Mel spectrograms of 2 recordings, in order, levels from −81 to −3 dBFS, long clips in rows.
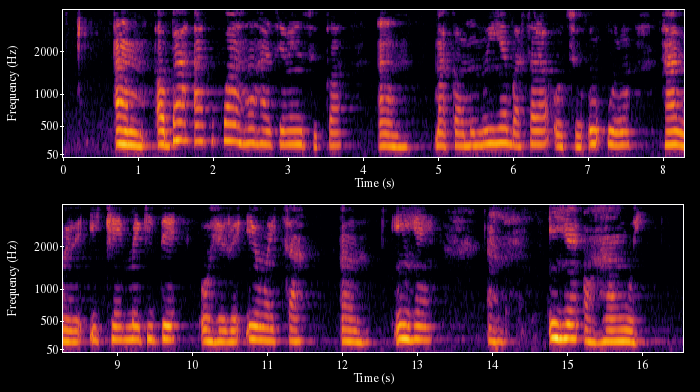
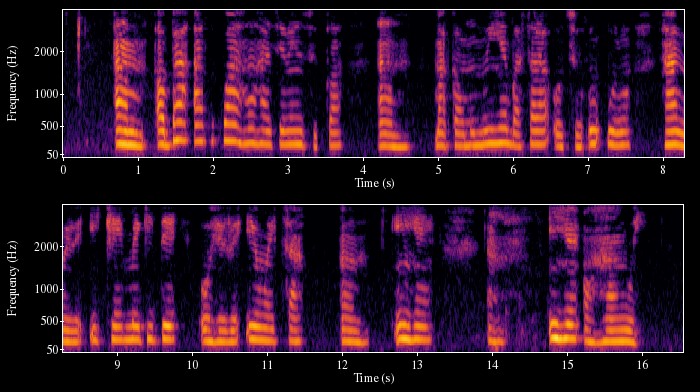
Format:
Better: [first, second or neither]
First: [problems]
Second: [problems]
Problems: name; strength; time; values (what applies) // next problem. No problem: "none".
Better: second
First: room echo; dies away in 0.5 s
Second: none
